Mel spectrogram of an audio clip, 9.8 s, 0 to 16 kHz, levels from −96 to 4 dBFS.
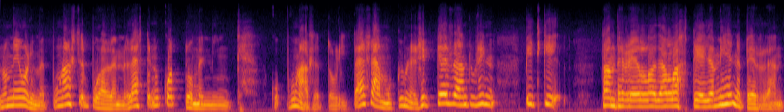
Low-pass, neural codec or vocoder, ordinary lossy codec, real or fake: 14.4 kHz; none; Opus, 64 kbps; real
